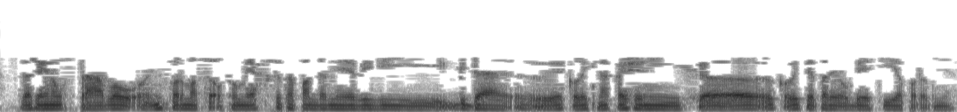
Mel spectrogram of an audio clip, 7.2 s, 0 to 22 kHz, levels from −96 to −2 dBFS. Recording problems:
garbled, watery; badly; nothing above 3 kHz

